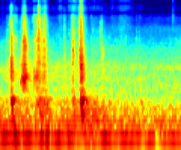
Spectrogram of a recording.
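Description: A few sharp clicks and knocks as a cordless drill and its bit are handled in a freshly drilled hole in the Jeep Wrangler TJ's steel frame, with the drill not running. The knocks are bunched in the first second or so, the loudest just after a second in.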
